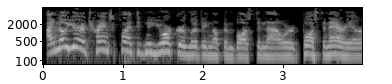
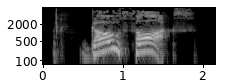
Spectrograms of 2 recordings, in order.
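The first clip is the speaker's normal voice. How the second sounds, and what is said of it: Attempted Boston accent, not quite convincing. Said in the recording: “my best accent from Beantown ... Not bad. ... Not quite. You're not quite there”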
